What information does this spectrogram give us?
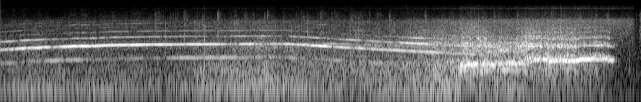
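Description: A car drives away with a long engine tone that slowly falls in pitch. A police car then arrives, its loud wavering siren climbing before it cuts off abruptly.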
